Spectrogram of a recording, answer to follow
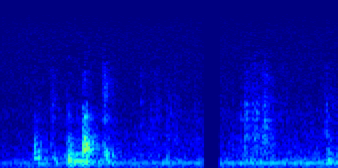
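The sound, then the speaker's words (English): A wooden cabinet drawer slides open with a short rattle and clunk, followed by a few faint scraping movements over a low steady hum. “The drawer of that cabinet over there.”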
